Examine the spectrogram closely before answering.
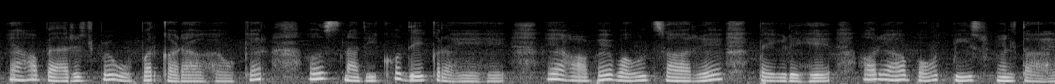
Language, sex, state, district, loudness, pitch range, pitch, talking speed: Hindi, female, Maharashtra, Nagpur, -18 LUFS, 155-215 Hz, 180 Hz, 130 wpm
